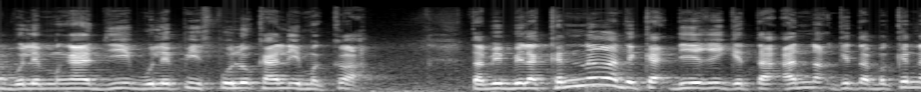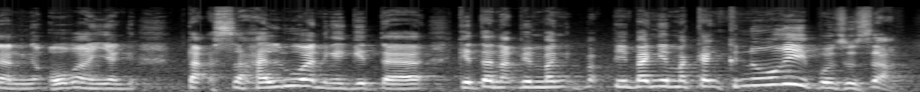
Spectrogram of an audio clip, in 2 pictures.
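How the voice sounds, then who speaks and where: A middle-aged man with a northern Malaysian Malay accent, giving a religious lecture as an animated storyteller who chuckles and keeps asking the audience rhetorical questions. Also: high voice, brisk, a little hiss or hum. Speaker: religious teacher.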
